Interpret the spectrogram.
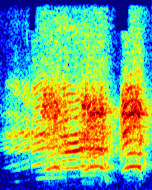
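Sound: cow moo sound effect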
